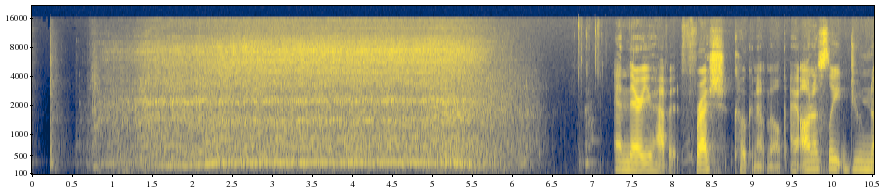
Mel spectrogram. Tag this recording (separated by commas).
Blender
